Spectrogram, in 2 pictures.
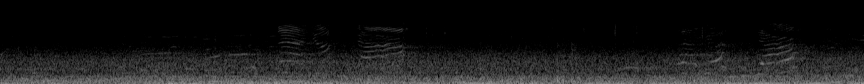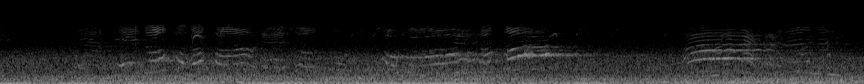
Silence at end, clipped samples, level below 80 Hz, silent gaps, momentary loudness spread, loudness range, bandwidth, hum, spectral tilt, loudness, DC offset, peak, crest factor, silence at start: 0 s; under 0.1%; -40 dBFS; none; 6 LU; 4 LU; 7.8 kHz; none; -7 dB/octave; -39 LUFS; under 0.1%; -22 dBFS; 14 dB; 0 s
